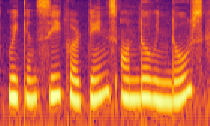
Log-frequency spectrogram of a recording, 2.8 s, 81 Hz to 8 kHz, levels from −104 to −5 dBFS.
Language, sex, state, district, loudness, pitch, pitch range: English, female, Assam, Kamrup Metropolitan, -13 LUFS, 225 Hz, 220-245 Hz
